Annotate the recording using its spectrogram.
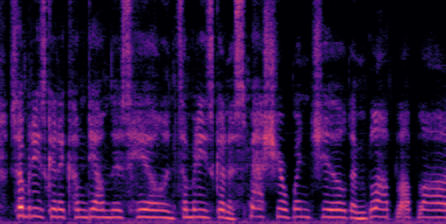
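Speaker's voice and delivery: put-on fast, angry, heated tirade. Retelling a man scolding another driver about the off-roaders, imitating an angry rant. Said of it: "getting all pissed off at him".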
